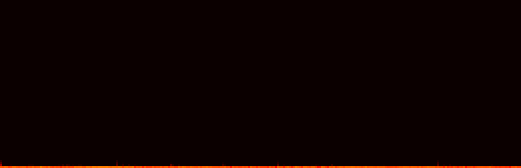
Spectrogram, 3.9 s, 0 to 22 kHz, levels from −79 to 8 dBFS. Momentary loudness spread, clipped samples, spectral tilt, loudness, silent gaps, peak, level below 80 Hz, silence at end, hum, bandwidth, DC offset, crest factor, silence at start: 6 LU; under 0.1%; -11.5 dB/octave; -38 LUFS; none; -22 dBFS; -34 dBFS; 0 s; none; 0.4 kHz; under 0.1%; 8 dB; 0 s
